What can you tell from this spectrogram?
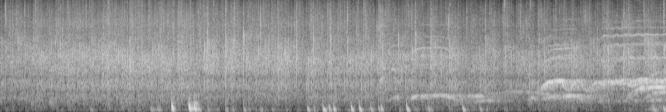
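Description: Sustained audience applause for a speaker, a dense wash of many hands clapping at steady volume, with faint voices and cheers rising through it toward the end.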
